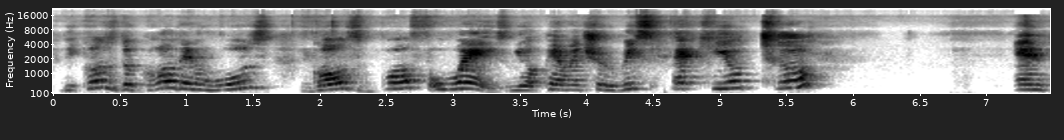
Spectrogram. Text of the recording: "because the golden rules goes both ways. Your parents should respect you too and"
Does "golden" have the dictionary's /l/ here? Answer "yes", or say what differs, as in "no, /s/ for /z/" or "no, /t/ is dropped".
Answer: yes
